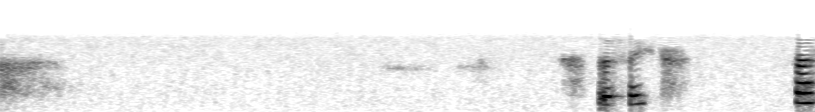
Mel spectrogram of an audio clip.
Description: Lots of sneezs during a fit where I was announcing I was gonna sneeze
